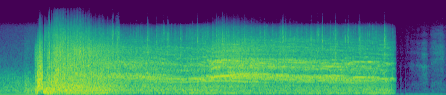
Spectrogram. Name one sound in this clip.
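Flames roar steadily.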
